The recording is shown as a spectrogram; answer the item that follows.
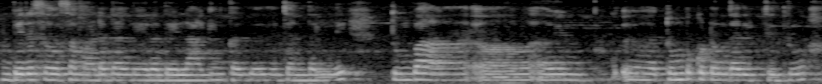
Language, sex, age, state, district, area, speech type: Kannada, female, 18-30, Karnataka, Hassan, rural, spontaneous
